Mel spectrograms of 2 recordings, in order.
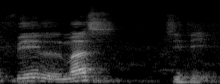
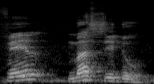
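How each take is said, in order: First: The last word ends in an i vowel. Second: The last word ends in an u vowel. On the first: The speaker calls it right. "tapi fil masjidi" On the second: The speaker calls it wrong. "tak bisa dibaca"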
